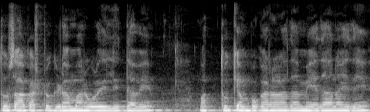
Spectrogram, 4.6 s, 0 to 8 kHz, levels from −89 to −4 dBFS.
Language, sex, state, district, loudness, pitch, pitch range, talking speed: Kannada, male, Karnataka, Bidar, -13 LUFS, 140 Hz, 140-145 Hz, 105 wpm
